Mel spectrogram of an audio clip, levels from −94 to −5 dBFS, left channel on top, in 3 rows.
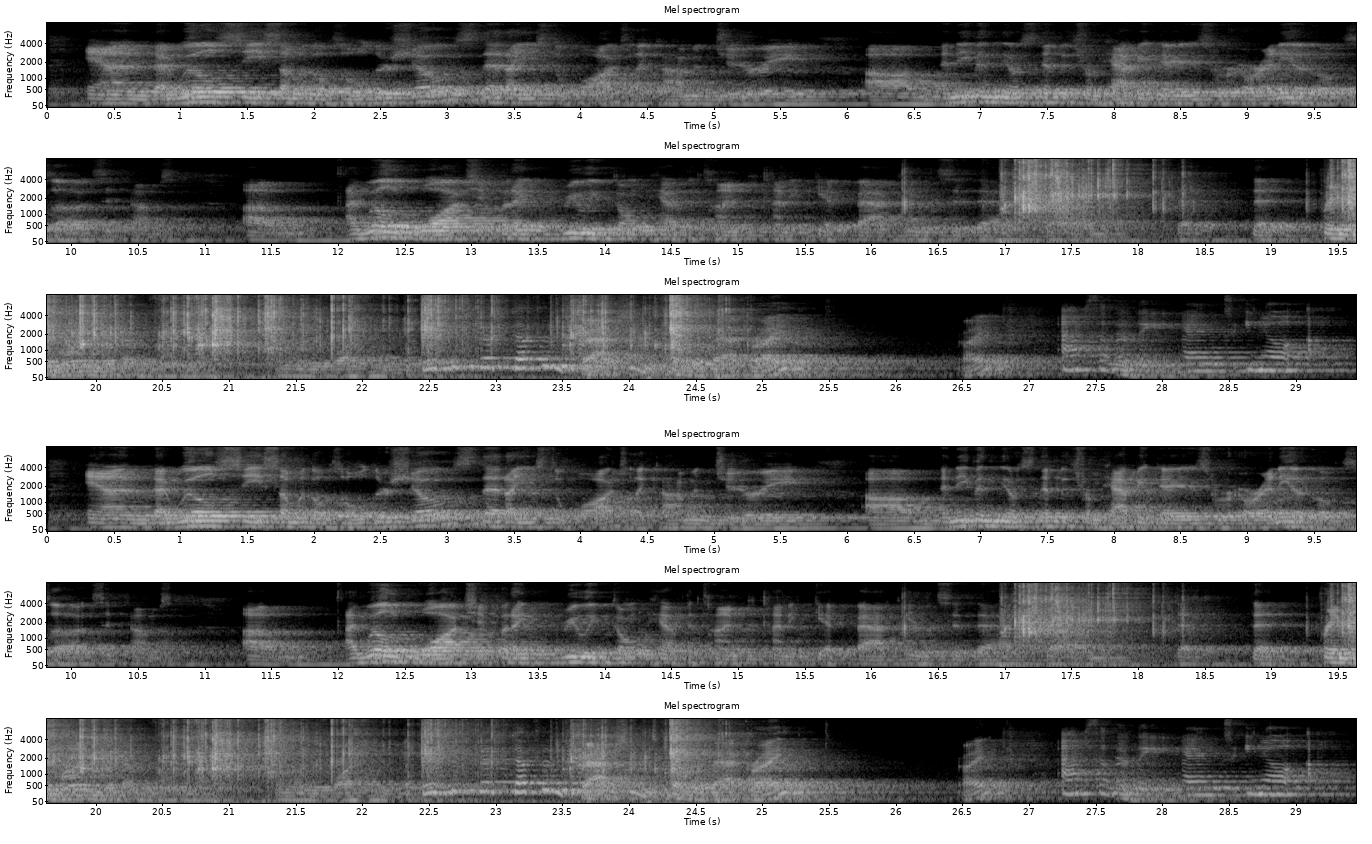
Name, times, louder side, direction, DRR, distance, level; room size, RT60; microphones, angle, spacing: voice 1, 0.3-5.6 6.1-10.7 11.3-11.7 12.1-17.8 18.3-18.4 18.9-19.0 19.4-20.8 21.3-25.2 26.5-26.7 27.6-27.8, equal, 40° right, 2 dB, 3.2 m, -39 dB
sound 1, 16.2-16.3 17.0-18.4 19.3-24.9, left 4 dB, 20° left, 1.9 m, -34 dB
voice 2, 26.8-29.1, equal, 15° right, 1 dB, 3.2 m, -45 dB
28.5 x 17.0 x 8.5 m, 2.4 s
head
